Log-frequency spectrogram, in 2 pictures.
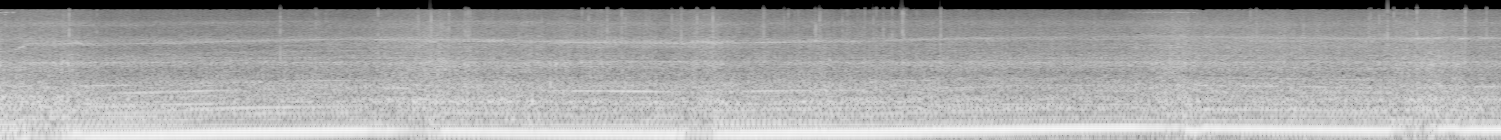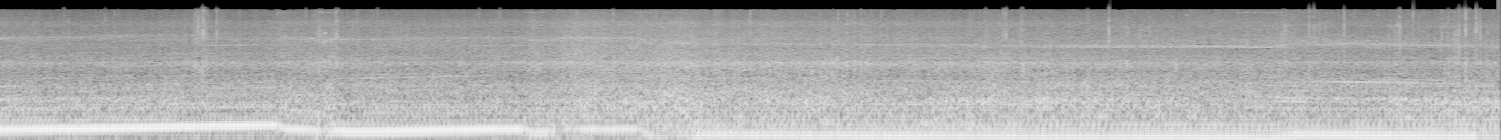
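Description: Vehicle engine running steadily while under way. Its pitch holds and then steps up or down several times, with a few brief dips in loudness.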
